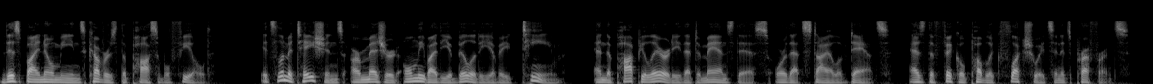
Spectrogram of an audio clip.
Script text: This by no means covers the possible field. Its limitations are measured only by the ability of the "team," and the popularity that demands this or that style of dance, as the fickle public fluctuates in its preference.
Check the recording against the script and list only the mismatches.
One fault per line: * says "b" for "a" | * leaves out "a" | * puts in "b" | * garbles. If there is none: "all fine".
* says "a" for "the"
